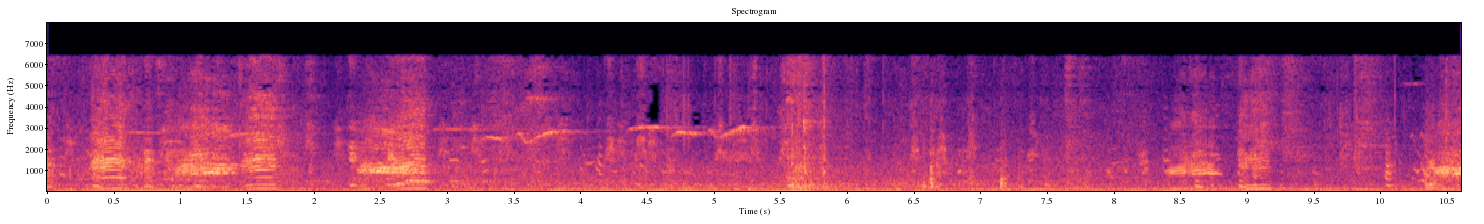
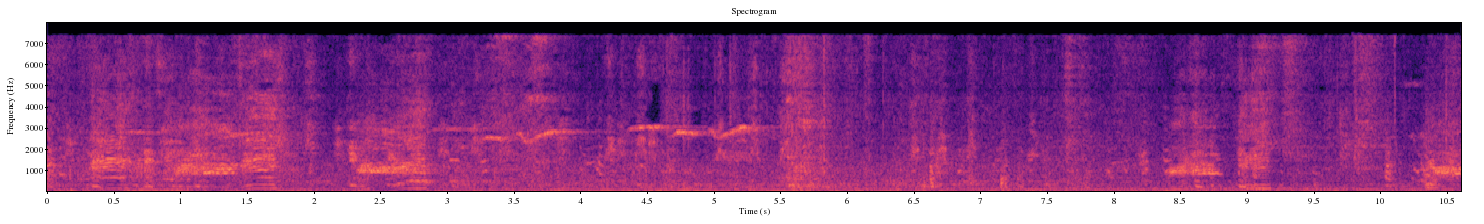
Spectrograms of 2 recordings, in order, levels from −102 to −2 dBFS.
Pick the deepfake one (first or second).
second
